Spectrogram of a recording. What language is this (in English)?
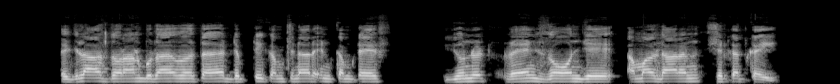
Sindhi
